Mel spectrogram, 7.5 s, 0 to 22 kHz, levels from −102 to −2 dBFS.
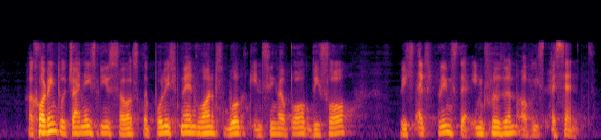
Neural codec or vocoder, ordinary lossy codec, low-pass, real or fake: codec, 24 kHz, 1.5 kbps, HILCodec; none; 7.2 kHz; fake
